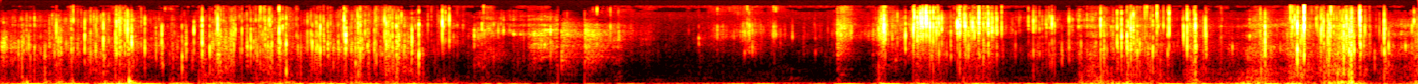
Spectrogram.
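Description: A sheet of clear plastic bubble wrap is held against a microphone and crinkled and squeezed with fingertips, giving dense, irregular crunching and crinkling with a heavy low-end thump from the close contact. The rustling eases into a quieter, sparser stretch in the middle before building back into loud, busy crinkles toward the end.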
